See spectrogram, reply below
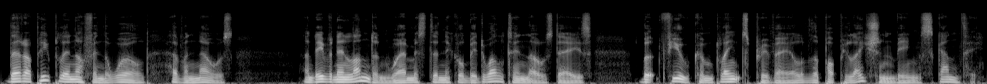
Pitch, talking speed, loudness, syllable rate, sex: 100 Hz, 175 wpm, -19 LUFS, 4.6 syllables/s, male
